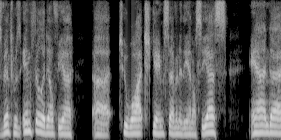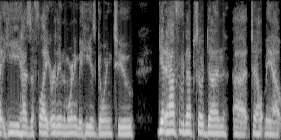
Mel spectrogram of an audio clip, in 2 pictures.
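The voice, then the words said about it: Sick, congested-sounding voice. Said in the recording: “I am sick as a dog today ... why my voice sounds a little bit different. This is not a Guy Fieri impression. This is just what I sound like when I'm sick.”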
